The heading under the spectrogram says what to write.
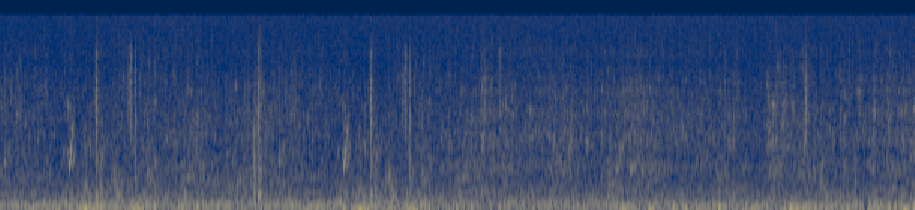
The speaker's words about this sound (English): In the middle of the river Jamna in the north of Bangladesh, on a small wooden boat, I see three bright strips of colour, silver water, green rice growing on a chur, a big sandbank in the middle of the river, and then blue, blue sky.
